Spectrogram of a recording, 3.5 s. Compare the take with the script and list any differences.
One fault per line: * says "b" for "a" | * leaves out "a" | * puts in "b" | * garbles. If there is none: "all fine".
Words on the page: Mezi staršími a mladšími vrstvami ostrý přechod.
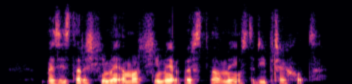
all fine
